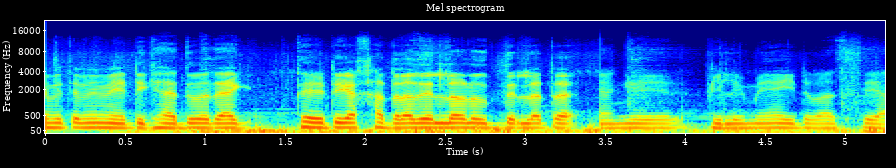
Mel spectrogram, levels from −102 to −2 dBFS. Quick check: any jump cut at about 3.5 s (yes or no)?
yes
